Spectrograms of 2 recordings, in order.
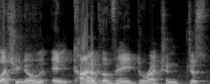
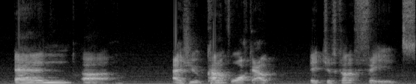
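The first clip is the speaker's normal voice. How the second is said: ordinary talk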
